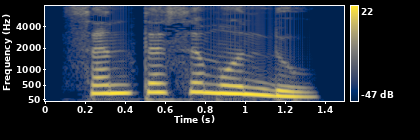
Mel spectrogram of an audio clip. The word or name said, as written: ಸಂತಸಮೊಂದು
